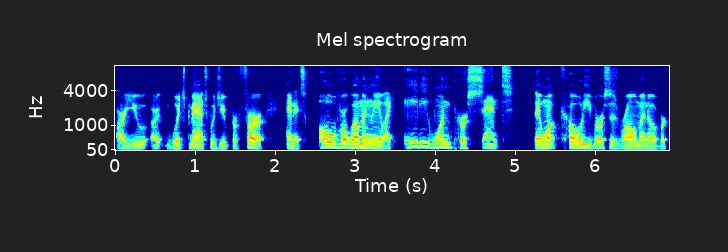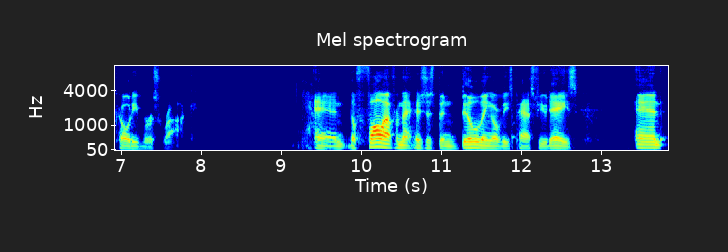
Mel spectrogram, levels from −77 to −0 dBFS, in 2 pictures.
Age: 30-49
